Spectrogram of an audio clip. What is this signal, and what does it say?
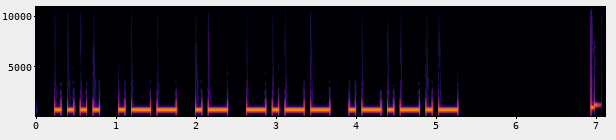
Morse code, heard as a keyed tone, about 15 wpm, 700 Hz. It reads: HWAY.
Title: Sentences from Top 1400 Words 15wpm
